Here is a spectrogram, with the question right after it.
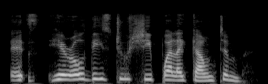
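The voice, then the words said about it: Imitated Welsh accent, not very good. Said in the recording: “I'm garbage at accents, but I can do one sentence in Welsh ... it just needs a little bit of work”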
